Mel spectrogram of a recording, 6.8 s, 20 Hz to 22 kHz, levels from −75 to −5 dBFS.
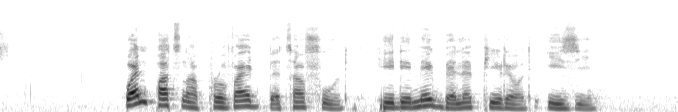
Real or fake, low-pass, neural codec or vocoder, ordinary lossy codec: fake; 19.8 kHz; vocoder, 44.1 kHz, 128 mel bands, Pupu-Vocoder; none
